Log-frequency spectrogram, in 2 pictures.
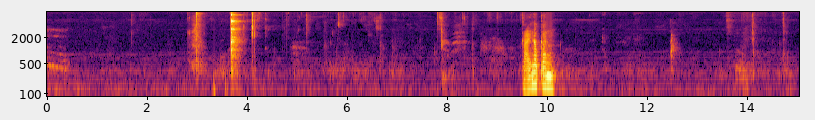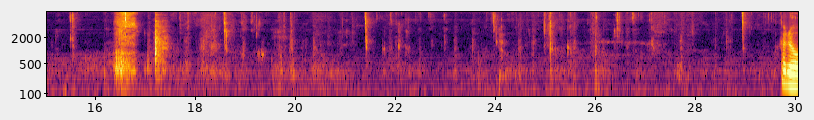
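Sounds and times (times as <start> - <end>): person chewing food: 2.8 - 9.5, 13.6 - 29.7.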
